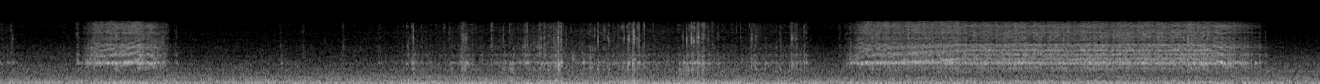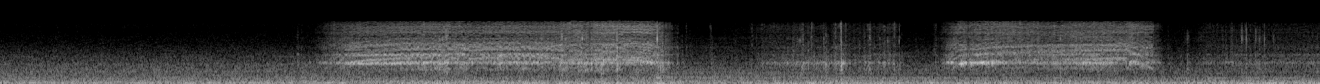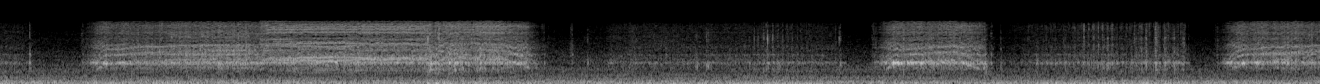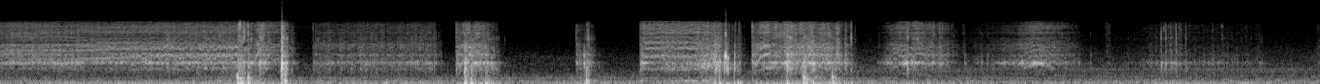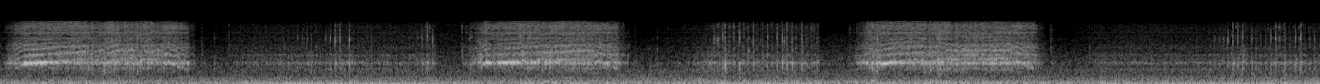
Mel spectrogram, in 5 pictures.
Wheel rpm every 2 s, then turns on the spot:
60, 10, 40, 30, 110, 160, 20, 0, 100, 140, 20, 100, 50, 50, 160, 110, 30, 50, 30, 90, 160, 80, 30, 130, 60, 20, 80, 40, 50, 70, 60, 90, 30.
4-8 20-22 24-26 32-34 36-38 42-44 50-52 54-56 58-60 62-66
